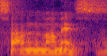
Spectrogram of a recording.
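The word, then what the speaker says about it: San Mamés: And Opera Gun 14 says it's pronounced San Mames.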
